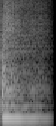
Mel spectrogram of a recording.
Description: Clear Tom Drum Sound C Key, tom drum one shot tuned to the C note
